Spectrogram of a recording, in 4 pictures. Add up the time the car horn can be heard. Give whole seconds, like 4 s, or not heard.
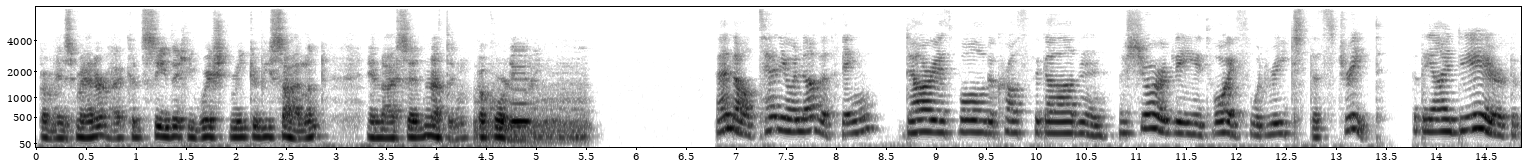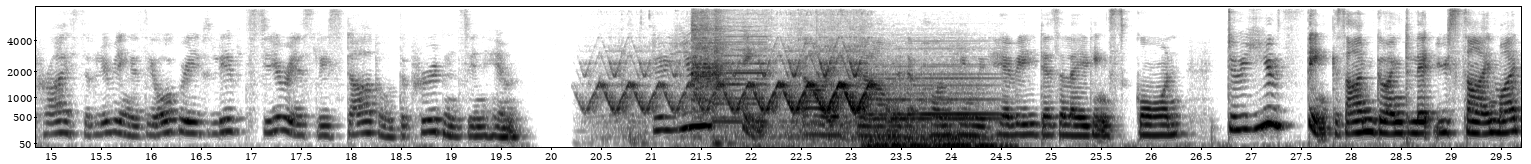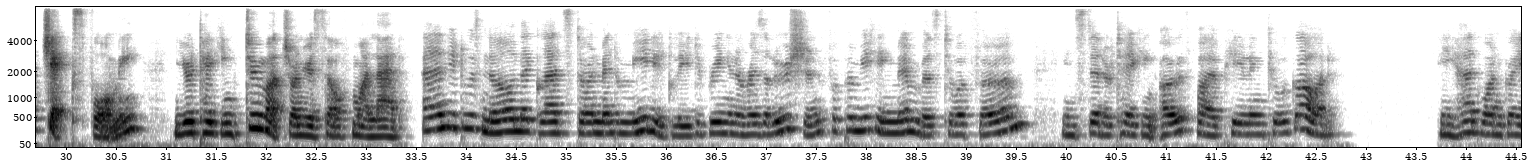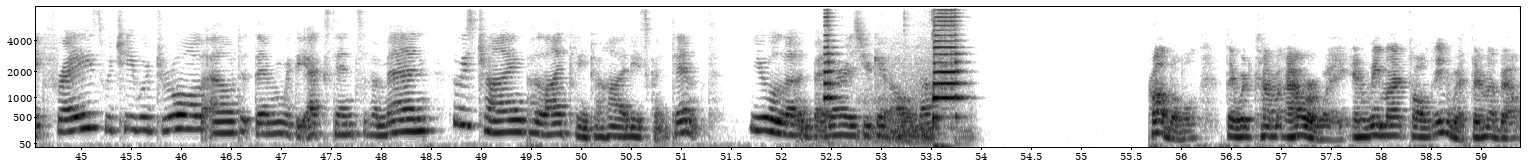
4 s.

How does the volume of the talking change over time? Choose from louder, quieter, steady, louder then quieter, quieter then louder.
louder then quieter.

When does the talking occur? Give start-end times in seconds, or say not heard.
0.0-5.0, 6.8-19.7, 21.0-42.8, 43.7-53.5, 55.6-59.3.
